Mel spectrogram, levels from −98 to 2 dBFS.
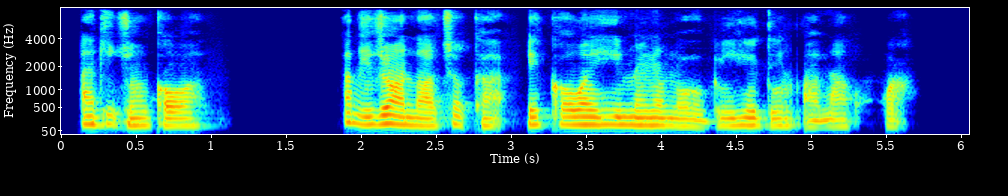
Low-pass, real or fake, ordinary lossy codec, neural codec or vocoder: none; fake; none; codec, 16 kHz, 1 kbps, FreqCodec, larger model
